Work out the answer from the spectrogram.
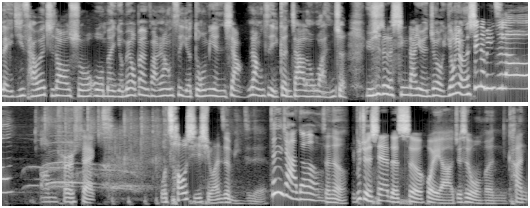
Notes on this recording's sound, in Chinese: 帶大家到《好多好多唱談祭》戶外錄音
